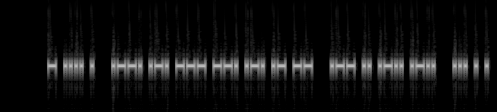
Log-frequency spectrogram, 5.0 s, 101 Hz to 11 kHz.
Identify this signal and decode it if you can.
Morse code, heard as a keyed tone, about 42 wpm, 700 Hz. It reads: THE PROGRAM WILL SEE
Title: Sentences from Top 1000 Words - Review Part 5 - 45wpm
